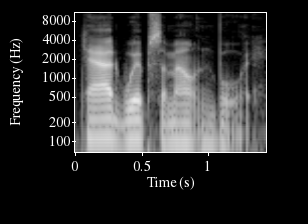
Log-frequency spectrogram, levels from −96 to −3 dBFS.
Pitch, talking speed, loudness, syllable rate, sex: 100 Hz, 210 wpm, -20 LUFS, 5.5 syllables/s, male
